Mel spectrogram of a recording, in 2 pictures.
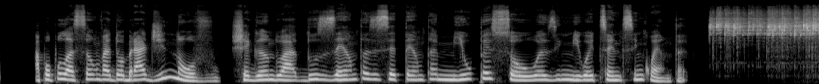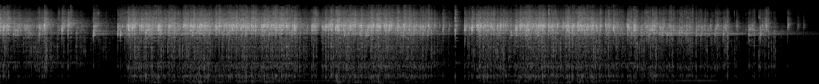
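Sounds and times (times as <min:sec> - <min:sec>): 
speech: 0:00.4 - 0:07.0
coffee beans pouring and rattling into a bowl: 0:07.1 - 0:16.3.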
